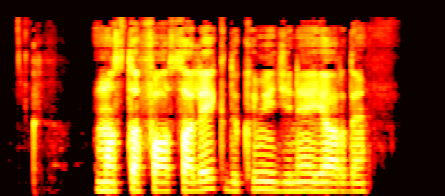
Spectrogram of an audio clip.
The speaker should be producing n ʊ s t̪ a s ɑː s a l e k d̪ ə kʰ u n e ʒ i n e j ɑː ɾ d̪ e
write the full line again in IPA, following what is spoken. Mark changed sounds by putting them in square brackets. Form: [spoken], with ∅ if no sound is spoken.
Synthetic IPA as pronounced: [m] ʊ s t̪ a [f] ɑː s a l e k d̪ ə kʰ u [m] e [d͡ʒ] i n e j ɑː ɾ d̪ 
